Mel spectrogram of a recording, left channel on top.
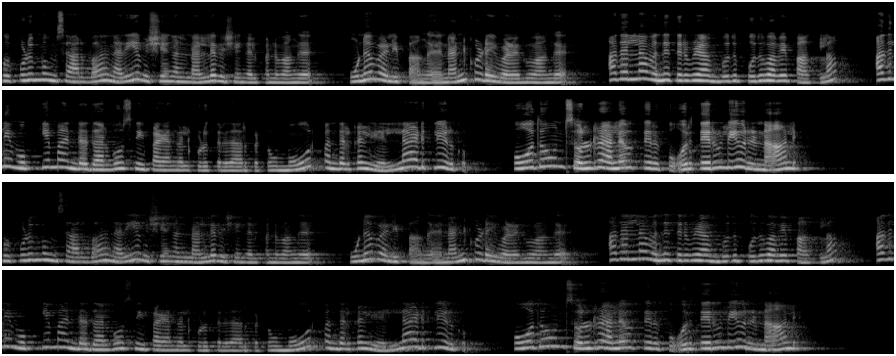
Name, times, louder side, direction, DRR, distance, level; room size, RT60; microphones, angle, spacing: voice 1, 0.0-3.1 3.5-5.7 6.1-8.4 8.7-13.5 14.0-16.9, left 4 dB, 90° left, 0.7 m, -27 dB
18.5 x 10.5 x 3.3 m
head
